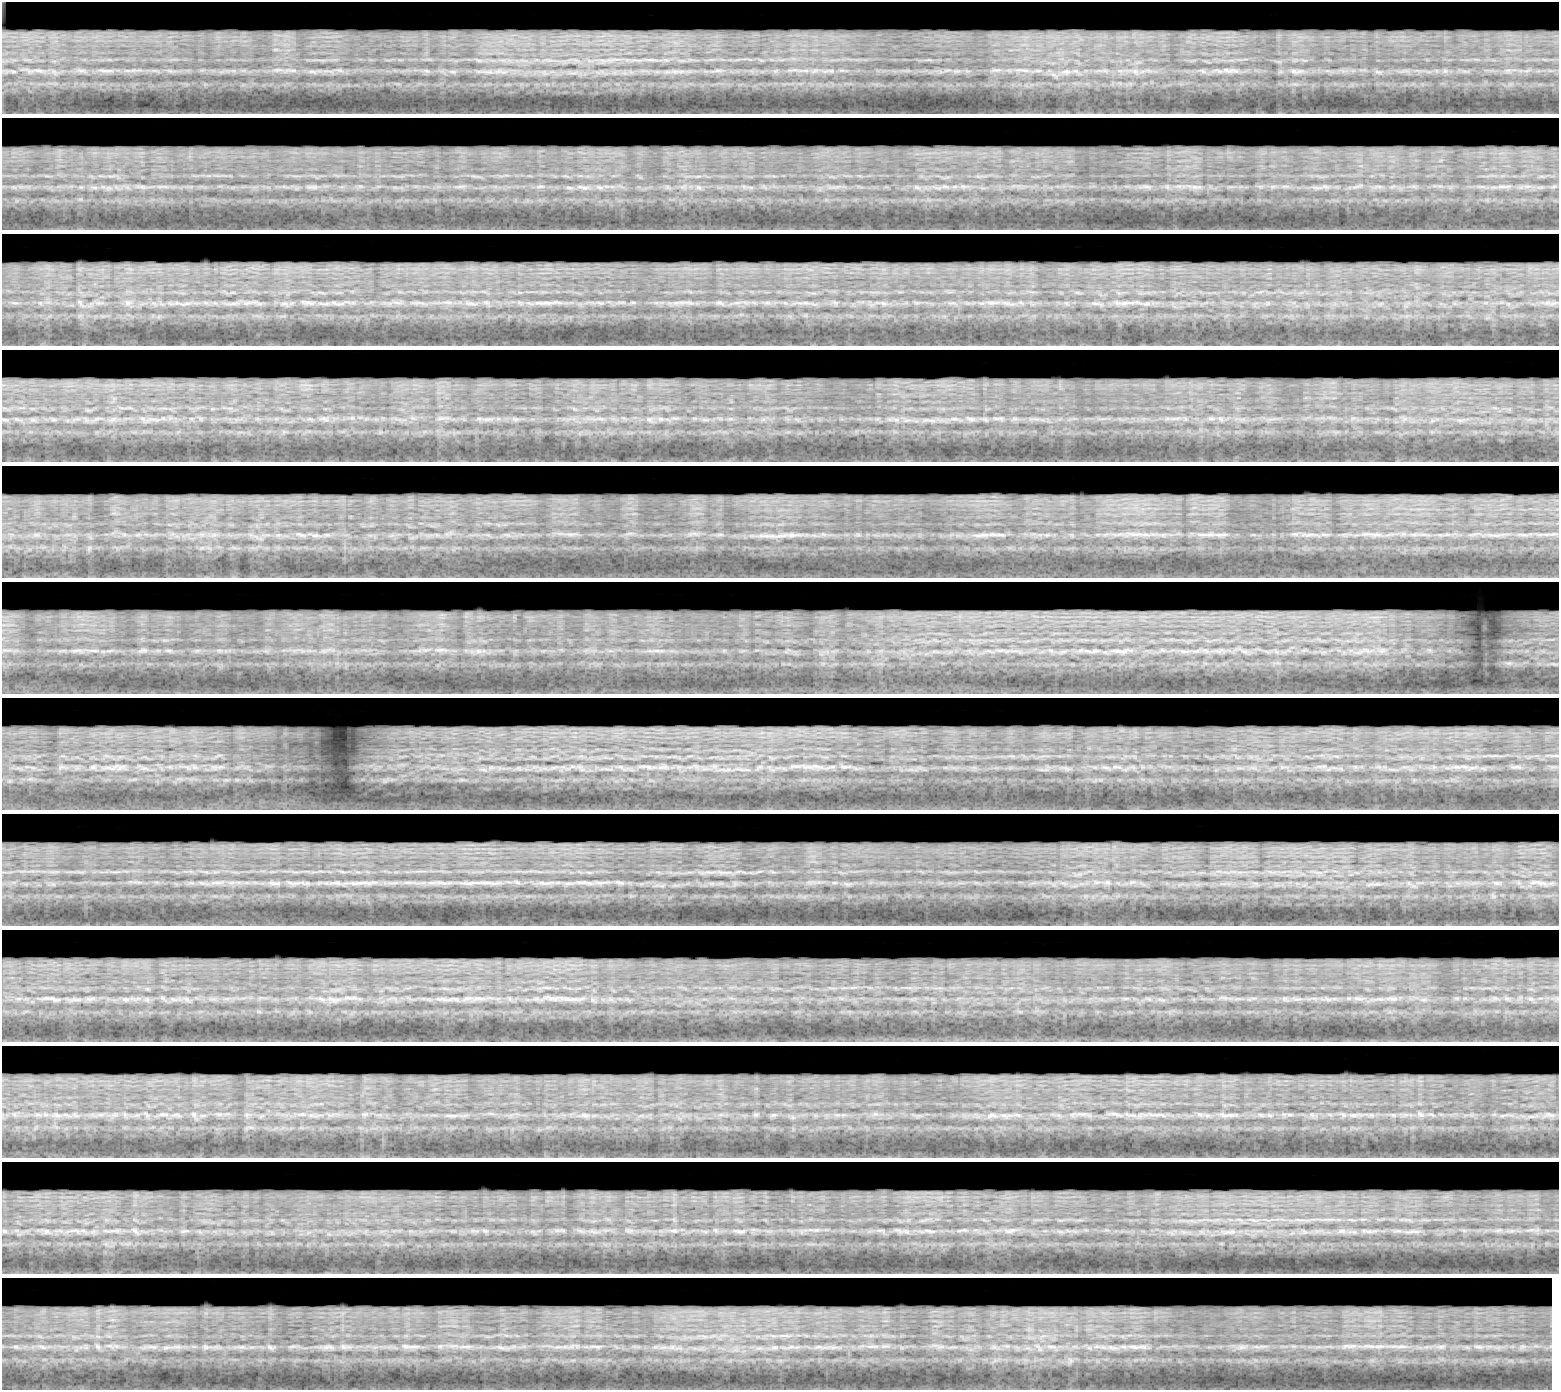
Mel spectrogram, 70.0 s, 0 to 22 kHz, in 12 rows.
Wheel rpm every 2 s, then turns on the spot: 230, 230, 230, 240, 240, 240, 230, 230, 220, 230, 230, 230, 230, 230, 230, 230, 210, 150, 140, 210, 230, 230, 230, 230, 230, 220, 230, 230, 220, 220, 230, 230, 230, 230, 230.
none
